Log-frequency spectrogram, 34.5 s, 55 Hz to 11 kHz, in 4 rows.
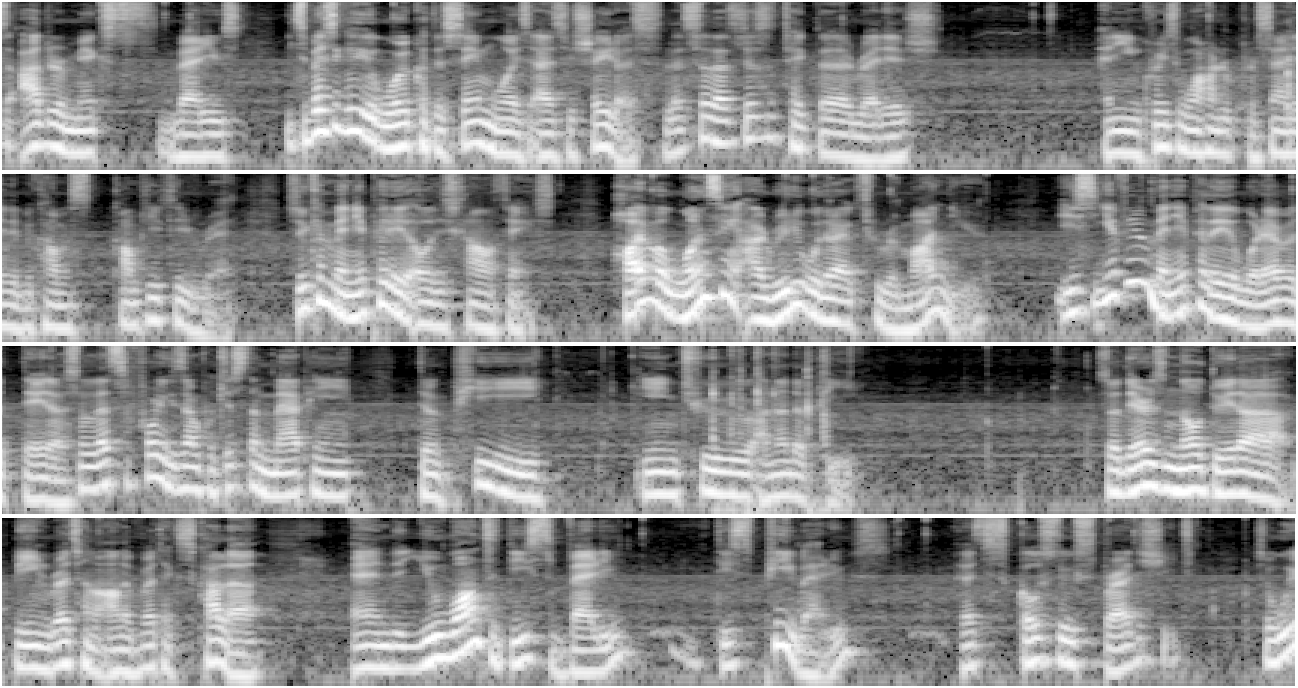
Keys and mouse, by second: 2.6 click, 6.3 click, 7.3-10.2 drag, 11.1 click, 13.0 click, 14.5 click, 15.5-17.1 middle drag, 17.1-20.4 drag, 24.0-26.7 middle drag, 26.7 click, 30.7-34.5 drag.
